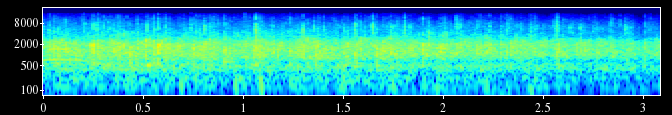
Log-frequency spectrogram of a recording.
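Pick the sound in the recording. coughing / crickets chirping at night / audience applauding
audience applauding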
